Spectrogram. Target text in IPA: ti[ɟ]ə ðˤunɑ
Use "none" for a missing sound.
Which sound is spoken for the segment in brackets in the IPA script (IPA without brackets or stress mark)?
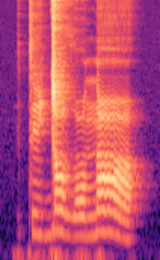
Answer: ɟ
